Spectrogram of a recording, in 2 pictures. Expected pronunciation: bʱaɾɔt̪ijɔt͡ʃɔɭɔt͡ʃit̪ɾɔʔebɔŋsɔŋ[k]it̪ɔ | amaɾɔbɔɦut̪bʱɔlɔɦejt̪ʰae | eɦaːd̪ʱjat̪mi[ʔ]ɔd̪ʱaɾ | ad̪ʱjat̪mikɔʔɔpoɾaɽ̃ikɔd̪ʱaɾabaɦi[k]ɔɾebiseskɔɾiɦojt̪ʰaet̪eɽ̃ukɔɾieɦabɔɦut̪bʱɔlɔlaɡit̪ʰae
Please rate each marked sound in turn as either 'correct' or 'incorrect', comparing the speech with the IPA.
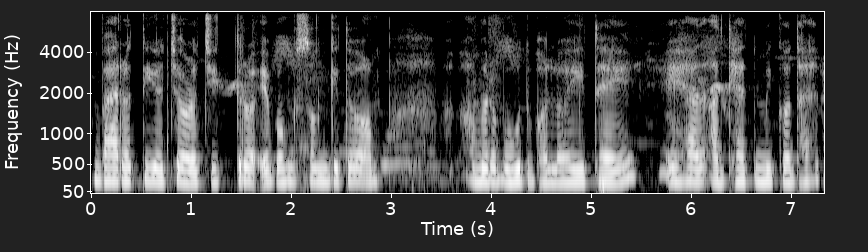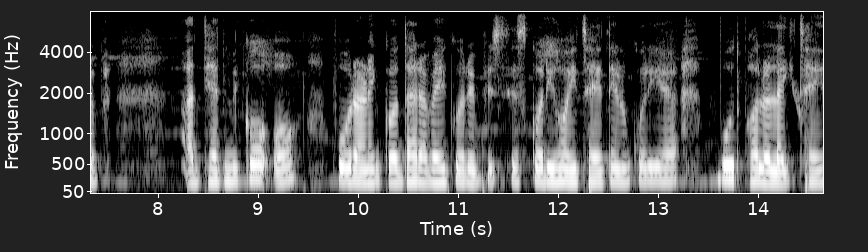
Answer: incorrect, incorrect, correct

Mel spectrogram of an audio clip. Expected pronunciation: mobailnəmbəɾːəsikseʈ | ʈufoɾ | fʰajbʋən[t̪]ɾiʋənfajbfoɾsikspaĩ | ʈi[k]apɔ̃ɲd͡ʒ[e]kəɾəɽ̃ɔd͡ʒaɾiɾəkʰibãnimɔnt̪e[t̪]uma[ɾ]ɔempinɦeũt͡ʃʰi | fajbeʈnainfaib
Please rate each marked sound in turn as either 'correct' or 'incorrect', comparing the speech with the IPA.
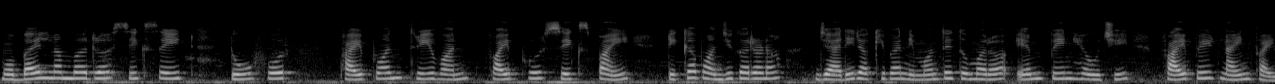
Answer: incorrect, correct, incorrect, correct, correct

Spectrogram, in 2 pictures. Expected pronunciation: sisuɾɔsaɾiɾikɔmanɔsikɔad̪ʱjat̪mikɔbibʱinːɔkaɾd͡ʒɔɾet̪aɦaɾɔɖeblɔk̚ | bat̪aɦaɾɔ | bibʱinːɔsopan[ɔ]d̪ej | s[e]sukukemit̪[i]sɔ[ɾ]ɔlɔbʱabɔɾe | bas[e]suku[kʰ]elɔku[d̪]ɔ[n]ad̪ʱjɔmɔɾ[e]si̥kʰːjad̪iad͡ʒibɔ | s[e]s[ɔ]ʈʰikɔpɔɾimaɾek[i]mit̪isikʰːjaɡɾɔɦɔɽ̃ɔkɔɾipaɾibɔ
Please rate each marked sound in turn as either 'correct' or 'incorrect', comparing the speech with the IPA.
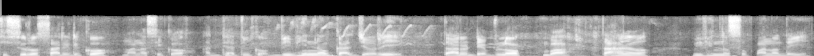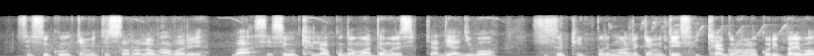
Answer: correct, incorrect, correct, correct, incorrect, correct, correct, incorrect, correct, incorrect, incorrect, incorrect

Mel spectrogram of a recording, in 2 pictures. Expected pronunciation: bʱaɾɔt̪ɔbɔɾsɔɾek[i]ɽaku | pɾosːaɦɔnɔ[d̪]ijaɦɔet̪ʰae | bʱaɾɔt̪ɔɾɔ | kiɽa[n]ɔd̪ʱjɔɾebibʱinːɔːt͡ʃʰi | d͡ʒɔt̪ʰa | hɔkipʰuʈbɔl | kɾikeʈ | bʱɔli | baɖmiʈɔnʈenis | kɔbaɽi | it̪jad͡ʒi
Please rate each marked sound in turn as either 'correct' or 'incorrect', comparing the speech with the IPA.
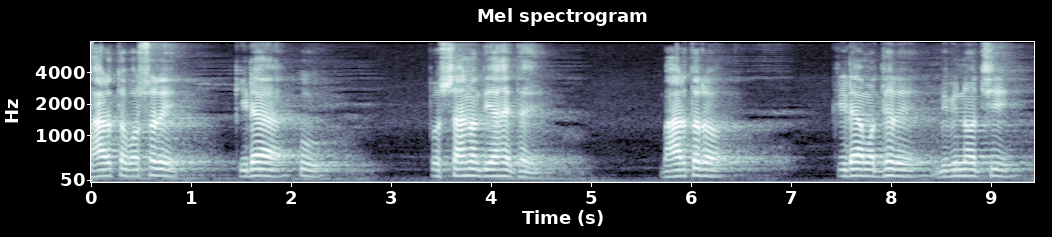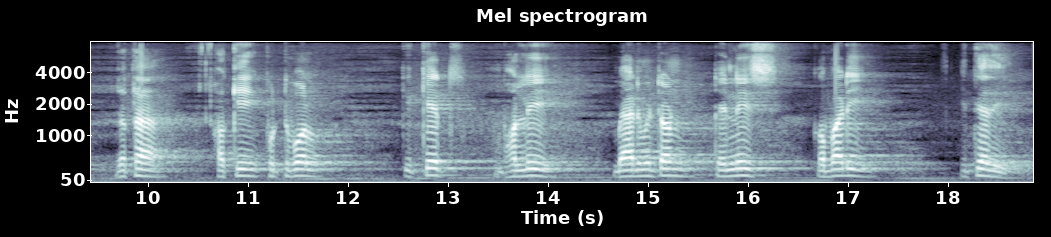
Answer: correct, correct, incorrect

